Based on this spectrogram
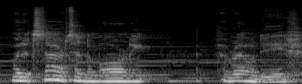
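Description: Clear music plays behind a man who speaks at a fairly slow pace with ordinary pitch variation. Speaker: family carer for his wife. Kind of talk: interview answer. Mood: warm, reflective. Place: kitchen.

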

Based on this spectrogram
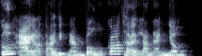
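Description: A woman's high, bright, sharp voice in a Southern Vietnamese accent, with very wide pitch swings at a fairly slow pace, in a very clean recording with a silent background. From southern Vietnam, Long An. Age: 30s. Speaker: online political commentator. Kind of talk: casual monologue commentary. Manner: loud.

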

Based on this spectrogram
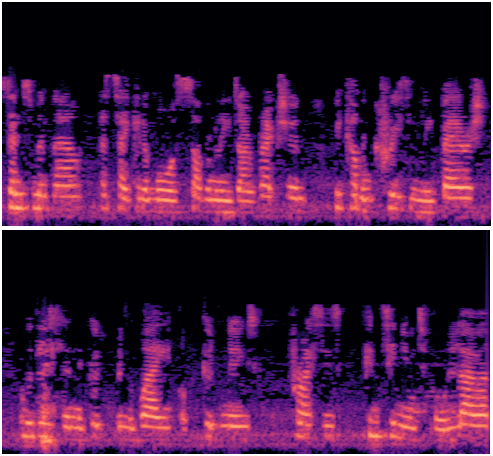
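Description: Moderately paced speech from a woman, fairly even in intonation, over light background noise. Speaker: market news correspondent. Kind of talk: news report. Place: office.

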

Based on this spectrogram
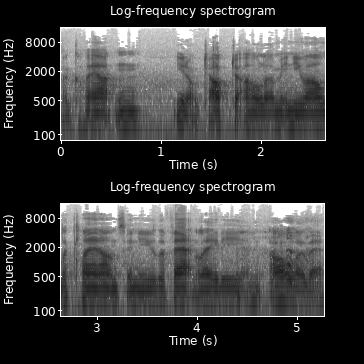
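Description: With an American accent and a very deep, low pitch, a woman speaks at a moderate pace over light background noise. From Winston-Salem, North Carolina; North Carolina. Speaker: interviewee. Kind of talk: oral history interview answer. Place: home room. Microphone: old recording.

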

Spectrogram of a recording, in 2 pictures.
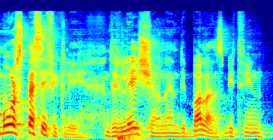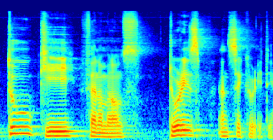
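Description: In a Hungarian accent, a man speaks at a moderate pace with very wide pitch swings and big swings in loudness over a quiet background. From Hungary. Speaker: politician. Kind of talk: recorded video address. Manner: formal. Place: studio. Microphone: podium.

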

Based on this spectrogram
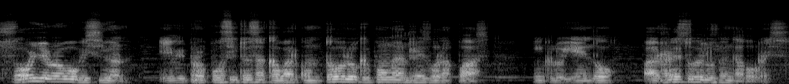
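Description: A put-on character voice at a moderate pace over faint background music. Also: man, fairly low pitch for a man. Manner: flat, literal, machine-like.

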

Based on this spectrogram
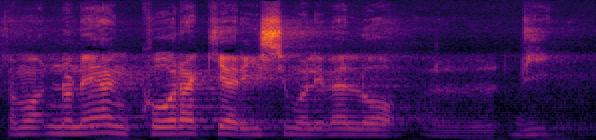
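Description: Speech at a fairly slow pace comes with light background noise. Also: man. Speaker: charging equipment manufacturer representative; speaker. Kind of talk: conference talk. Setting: stage with audience. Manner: halting. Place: hall.

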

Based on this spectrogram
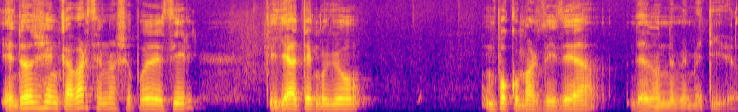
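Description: A man's dark, mellow voice, fairly high in pitch, with lively intonation over a quiet background. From Cantabria, Spain (Santander); Cantabria, Spain. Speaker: retired teacher. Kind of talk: oral history interview; interview answer. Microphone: lapel.

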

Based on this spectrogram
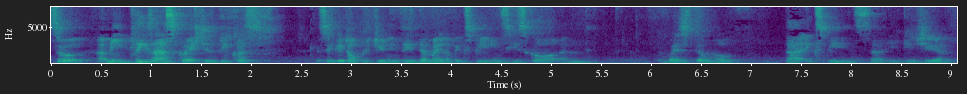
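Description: A man's medium-pitched voice with a dark, mellow tone, ordinary pitch variation and a moderate pace, plus audible room echo.

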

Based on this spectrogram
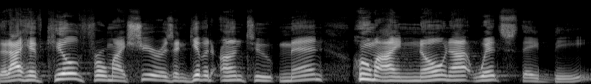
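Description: The reading voice sounds natural. Pitch moves up and down in an ordinary way.

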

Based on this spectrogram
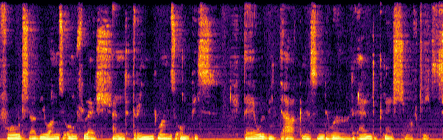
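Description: A man does a cartoonish character voice at a fairly low pitch and a fairly slow pace, with clear background noise behind him. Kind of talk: biblical prophecy. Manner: solemn, preaching.

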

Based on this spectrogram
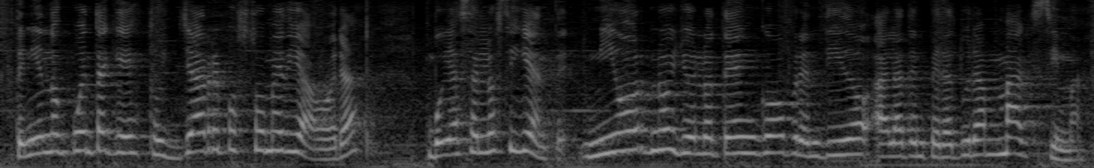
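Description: With faint music in the background, a woman speaks at a moderate pace in a high voice with ordinary pitch variation. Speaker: cooking instructor. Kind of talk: tutorial. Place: kitchen.

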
